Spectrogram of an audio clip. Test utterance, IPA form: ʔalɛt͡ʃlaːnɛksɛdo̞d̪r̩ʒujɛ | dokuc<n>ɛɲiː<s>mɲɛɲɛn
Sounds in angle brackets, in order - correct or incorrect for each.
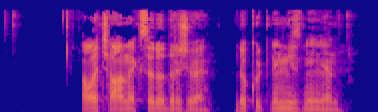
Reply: correct, incorrect: z

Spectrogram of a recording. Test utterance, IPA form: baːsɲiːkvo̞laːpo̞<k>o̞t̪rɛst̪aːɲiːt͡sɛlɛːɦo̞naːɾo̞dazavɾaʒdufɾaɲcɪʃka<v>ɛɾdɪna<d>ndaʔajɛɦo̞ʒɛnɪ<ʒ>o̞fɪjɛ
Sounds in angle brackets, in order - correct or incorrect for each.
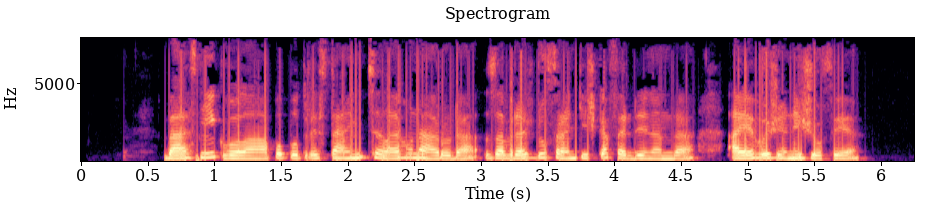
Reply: incorrect: p, incorrect: f, incorrect: none, correct

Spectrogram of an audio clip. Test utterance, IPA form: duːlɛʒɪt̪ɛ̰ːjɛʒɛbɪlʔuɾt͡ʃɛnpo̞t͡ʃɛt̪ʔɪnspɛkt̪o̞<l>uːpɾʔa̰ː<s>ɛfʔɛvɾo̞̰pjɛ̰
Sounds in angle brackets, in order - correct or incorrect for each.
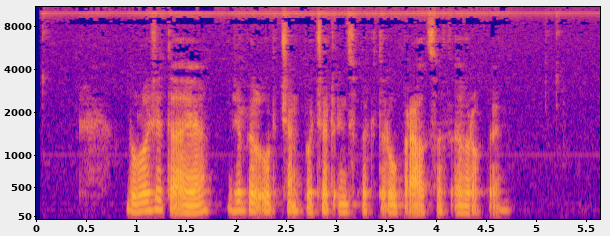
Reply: incorrect: ɾ, incorrect: t͡s

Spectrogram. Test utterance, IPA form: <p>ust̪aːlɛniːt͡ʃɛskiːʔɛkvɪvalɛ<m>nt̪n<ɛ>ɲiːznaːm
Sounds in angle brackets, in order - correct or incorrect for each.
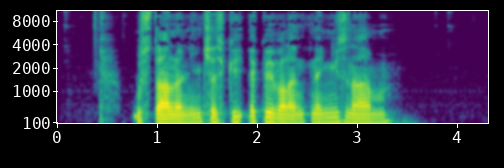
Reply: incorrect: ʔ, incorrect: none, correct

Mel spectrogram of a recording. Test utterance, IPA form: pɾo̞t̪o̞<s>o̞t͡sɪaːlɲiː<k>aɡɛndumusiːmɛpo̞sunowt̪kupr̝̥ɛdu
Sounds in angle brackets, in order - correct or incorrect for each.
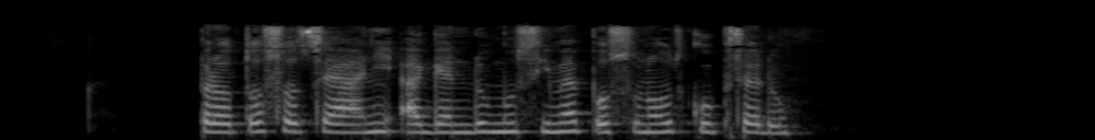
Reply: correct, incorrect: ʔ

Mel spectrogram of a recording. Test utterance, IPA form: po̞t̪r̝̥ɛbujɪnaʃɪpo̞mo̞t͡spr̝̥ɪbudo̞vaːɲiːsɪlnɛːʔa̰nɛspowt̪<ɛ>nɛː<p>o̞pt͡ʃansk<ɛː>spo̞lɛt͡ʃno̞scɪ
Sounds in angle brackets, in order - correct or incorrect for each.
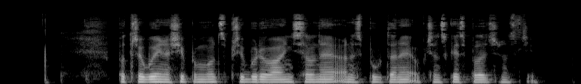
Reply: incorrect: a, incorrect: ʔ, correct

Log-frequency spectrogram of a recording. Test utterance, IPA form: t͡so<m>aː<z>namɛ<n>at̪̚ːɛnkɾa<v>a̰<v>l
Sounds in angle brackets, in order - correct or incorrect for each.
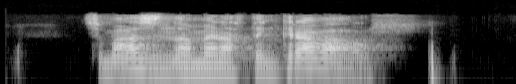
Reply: correct, correct, correct, correct, incorrect: none

